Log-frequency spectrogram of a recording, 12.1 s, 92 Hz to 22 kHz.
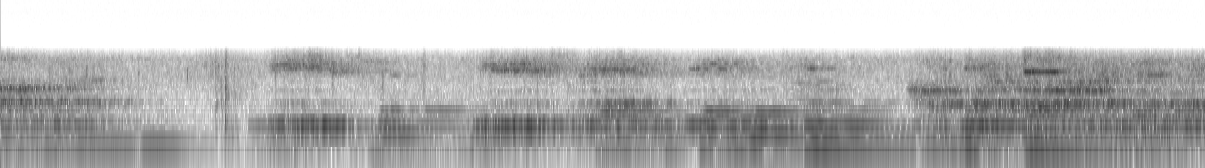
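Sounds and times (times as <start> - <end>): choir singing held chords: 0.0 - 1.8, 2.5 - 12.0.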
